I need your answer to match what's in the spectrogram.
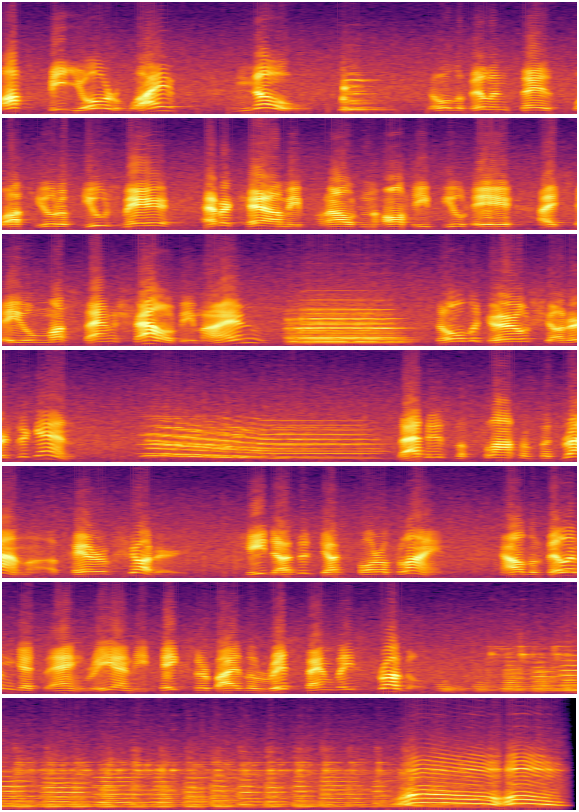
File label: monologue, vaudevil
